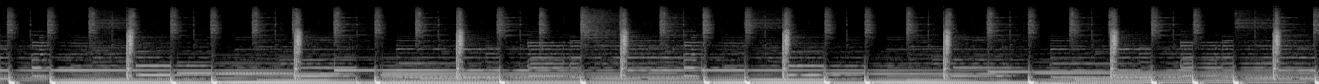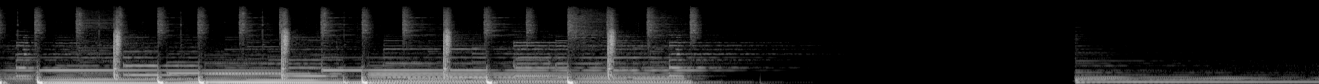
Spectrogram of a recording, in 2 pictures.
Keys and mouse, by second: 1.0 shift+middle click, 2.3 shift+a, 5.9-6.5 drag, 6.7 middle click, 7.1 shift+a, 10.1-10.7 drag, 11.3-11.8 middle drag, 12.2 shift+a, 13.0 p, 14.5-15.0 drag, 15.4 shift+a, 18.2-18.8 drag, 19.7-20.8 drag, 22.3 shift+middle click, 22.9-24.3 drag, 25.2 middle click.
